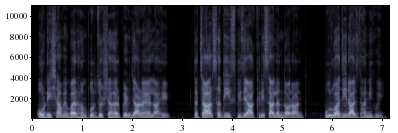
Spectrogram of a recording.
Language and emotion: Sindhi, neutral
